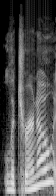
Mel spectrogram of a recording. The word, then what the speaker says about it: Letourneau: But this movie's loosely based on the story of Mary Kay Letourneau. Is that how you pronounce it?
